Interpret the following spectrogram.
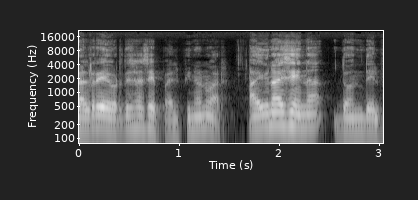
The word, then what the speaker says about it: Pinot Noir: Y se escribe Pinot Pinot Noir. Pinot Pino Noar. Pino noar.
